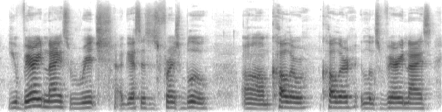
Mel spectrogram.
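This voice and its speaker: A man's voice: a little high, a bit bright. A man giving a casual sneaker review, laid-back and full of "um" fillers, talking straight to his viewers. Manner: laid-back, many "um" fillers, talks to "you guys".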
